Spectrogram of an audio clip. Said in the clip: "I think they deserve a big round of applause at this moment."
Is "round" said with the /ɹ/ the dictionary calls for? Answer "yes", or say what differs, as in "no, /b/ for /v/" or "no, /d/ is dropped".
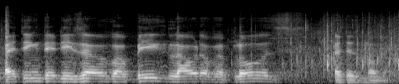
no, /l/ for /ɹ/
